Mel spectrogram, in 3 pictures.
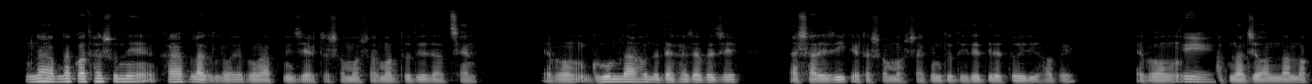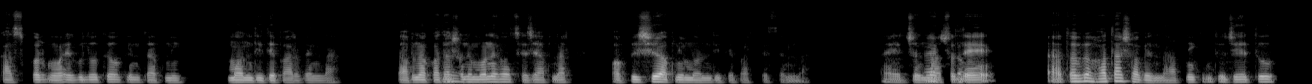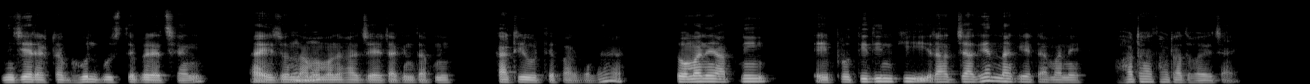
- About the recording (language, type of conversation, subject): Bengali, advice, রাত জেগে থাকার ফলে সকালে অতিরিক্ত ক্লান্তি কেন হয়?
- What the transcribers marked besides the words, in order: lip smack; other background noise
